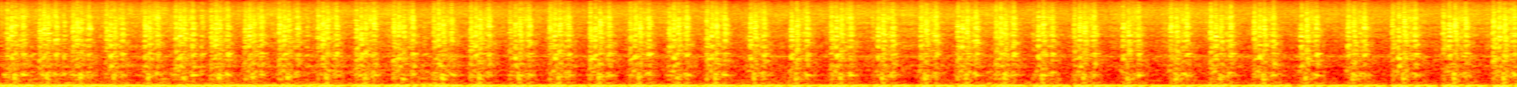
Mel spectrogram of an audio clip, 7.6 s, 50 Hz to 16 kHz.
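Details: 1969 Pontiac Bonneville Safari station wagon, 428 V8, parked since 1981, run with starting fluid: loud, lumpy low idle with uneven chuffing beat while clearing out after heavy smoke; rough idle after long storage.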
